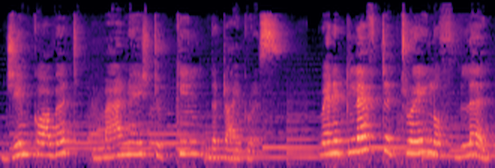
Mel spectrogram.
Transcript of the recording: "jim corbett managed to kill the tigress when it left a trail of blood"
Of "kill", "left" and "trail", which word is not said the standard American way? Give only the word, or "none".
none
